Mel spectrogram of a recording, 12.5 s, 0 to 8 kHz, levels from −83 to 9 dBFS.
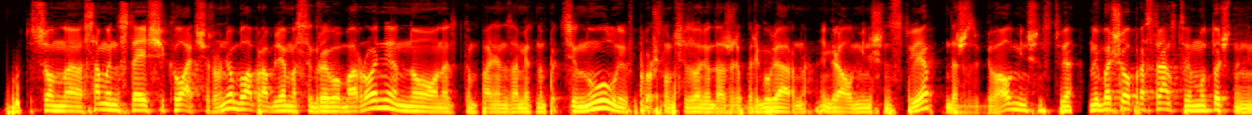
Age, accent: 30-49, native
